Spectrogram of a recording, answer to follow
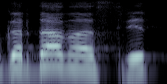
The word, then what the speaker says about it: Gordana: I'm so excited to discuss this topic with gardana how are you good good that was actually very good pronunciation of my name thank you uh people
